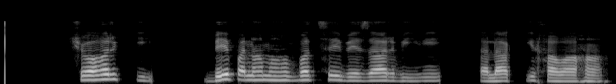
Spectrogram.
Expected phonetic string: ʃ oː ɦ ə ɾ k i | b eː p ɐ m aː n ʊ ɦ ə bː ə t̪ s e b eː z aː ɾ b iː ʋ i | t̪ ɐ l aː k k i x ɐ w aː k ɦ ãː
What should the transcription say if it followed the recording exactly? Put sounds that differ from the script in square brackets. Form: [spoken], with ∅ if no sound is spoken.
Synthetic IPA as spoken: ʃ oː ɦ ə ɾ k i | b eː p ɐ [n] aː [m] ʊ ɦ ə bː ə t̪ s e b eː z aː ɾ b iː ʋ i | t̪ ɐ l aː k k i x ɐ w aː [∅] ɦ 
